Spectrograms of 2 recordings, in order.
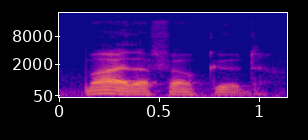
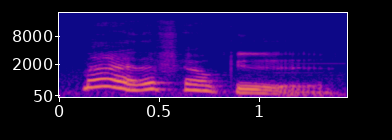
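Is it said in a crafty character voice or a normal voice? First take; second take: normal; crafty. First: It is said in a plain, normal voice. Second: It is said in a crafty Callisto voice.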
